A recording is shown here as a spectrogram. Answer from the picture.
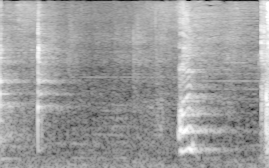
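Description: A short startled exclamation, "Ai!", from a woman about a second and a half in; otherwise quiet room tone.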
